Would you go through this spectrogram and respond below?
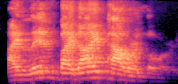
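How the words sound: It is said loudly.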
